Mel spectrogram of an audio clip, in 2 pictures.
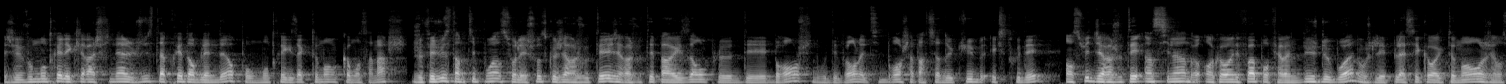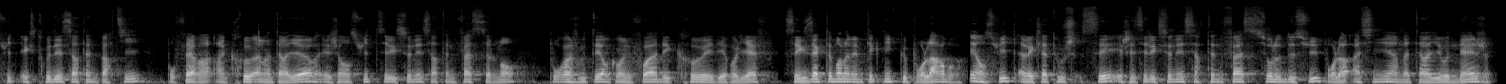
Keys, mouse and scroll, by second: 4.4 click, 5.0 g, 5.7 middle click, 5.9 shift+middle click, 6.1 middle click, 6.2 shift+middle click, 6.4 middle click, 6.6 shift+middle click, 7.1 shift+middle click, 7.2 middle click, 7.8-13.1 typing, 10.2 middle click, 10.5 Tab, 10.9 shift+middle click, 12.6 shift+middle click, 13.5 middle click, 13.8-14.2 drag, 14.4 g, 15.0 click, 15.5 middle click, 15.9-17.3 typing, 16.7 middle drag, 17.7 alt+Tab, 17.8 shift+click, 17.9 shift+click, 18.2 right click, 18.5 right click, 19.0 Tab, 19.1 Tab, 19.1 click, 19.4 g, 19.8 click, 19.9 g, 20.2 Tab, 20.3 middle click, 20.5 Tab, 20.6 click, 20.8 shift+click, 21.0 shift+click, 21.2 g, 21.6 Tab, 21.7-22.2 middle drag, 22.2 Tab, 23.0 shift+super+click, 23.3 g, 23.6 Tab, 23.7 middle click, 24.1 Tab, 24.2 click, 24.4 e, 24.6 s, 24.7 super+c, 25.9 middle click, 26.0 c, 27.7 middle click, 28.0 c, 28.2 click, 29.2 middle click, 29.4 Tab, 29.5 s, 29.5 g, 29.7 click, 29.7 g.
